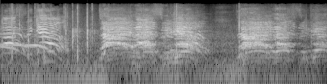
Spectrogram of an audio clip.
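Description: A crowd of protesters cheering and shouting together, surging loudest about a second in and again near three seconds.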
